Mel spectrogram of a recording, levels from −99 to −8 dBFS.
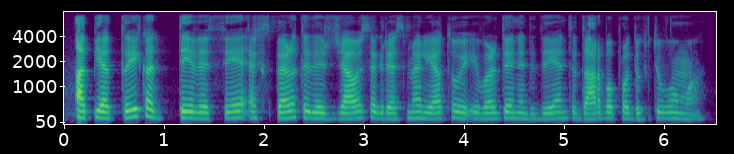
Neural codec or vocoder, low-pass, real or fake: none; 7.2 kHz; real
